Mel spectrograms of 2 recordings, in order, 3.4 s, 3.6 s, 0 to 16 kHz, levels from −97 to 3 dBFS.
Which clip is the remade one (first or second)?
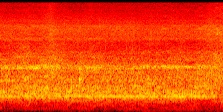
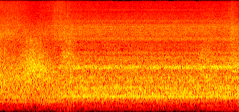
first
